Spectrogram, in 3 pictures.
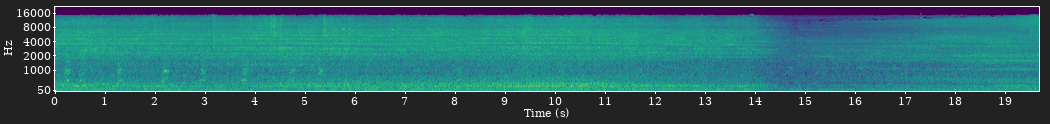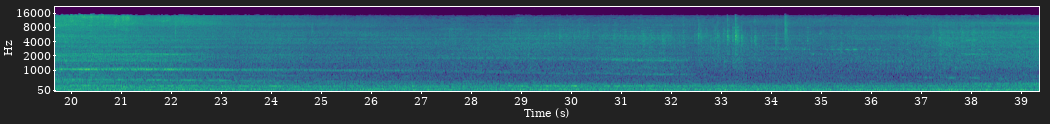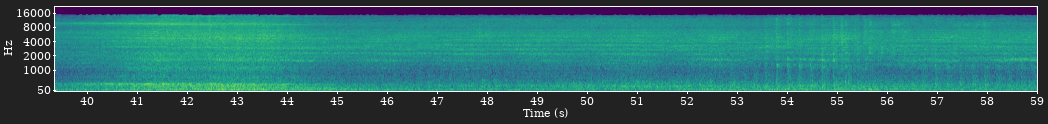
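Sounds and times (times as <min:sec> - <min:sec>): train wheels rumbling and clattering: 0:00.0 - 0:14.4, 0:26.6 - 0:59.0
electric locomotive whine: 0:00.0 - 0:59.0.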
